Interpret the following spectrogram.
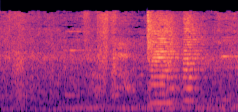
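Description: A vehicle horn sounds one short honk near the end, over a steady low rumble of traffic.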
